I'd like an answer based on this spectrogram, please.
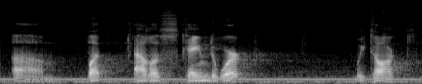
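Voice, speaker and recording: A man with an American accent, noticeable background noise behind him. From US, Washington DC. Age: 80s+. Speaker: interviewee sharing family history. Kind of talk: personal testimony. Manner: halting with repetitions.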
